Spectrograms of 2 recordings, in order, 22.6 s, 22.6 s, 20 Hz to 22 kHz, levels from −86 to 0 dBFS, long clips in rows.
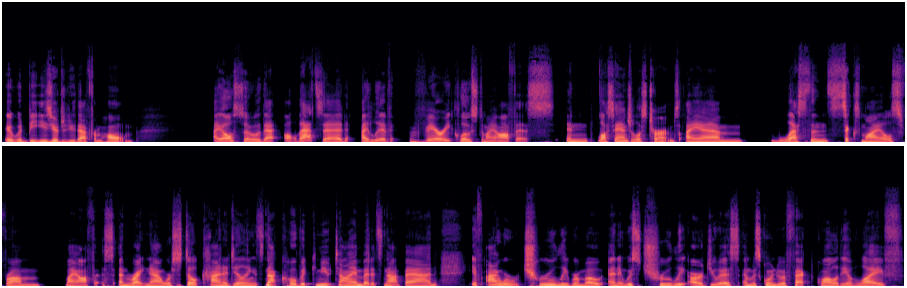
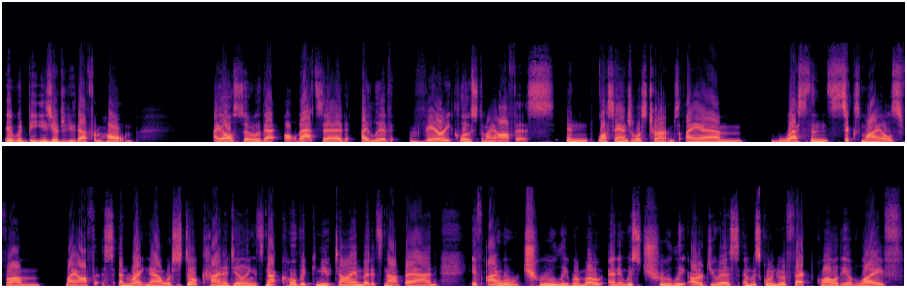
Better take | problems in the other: first | distortion; slight; 10 dB below the speech

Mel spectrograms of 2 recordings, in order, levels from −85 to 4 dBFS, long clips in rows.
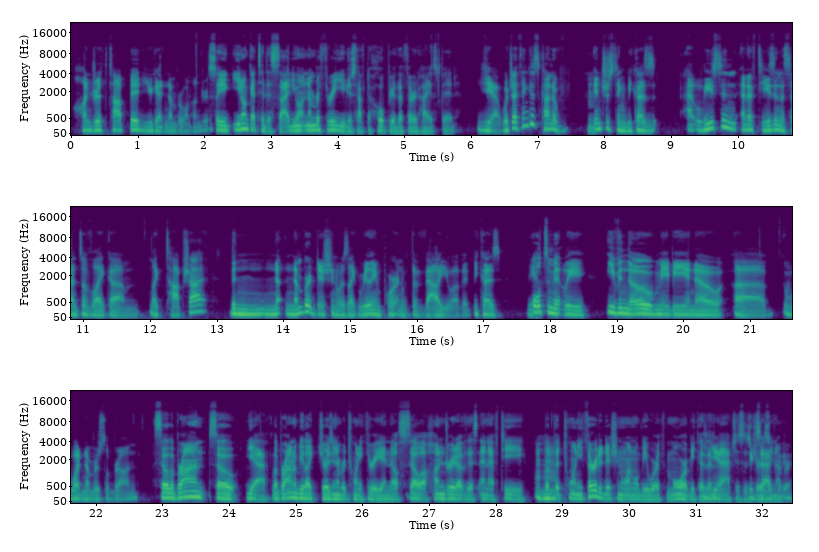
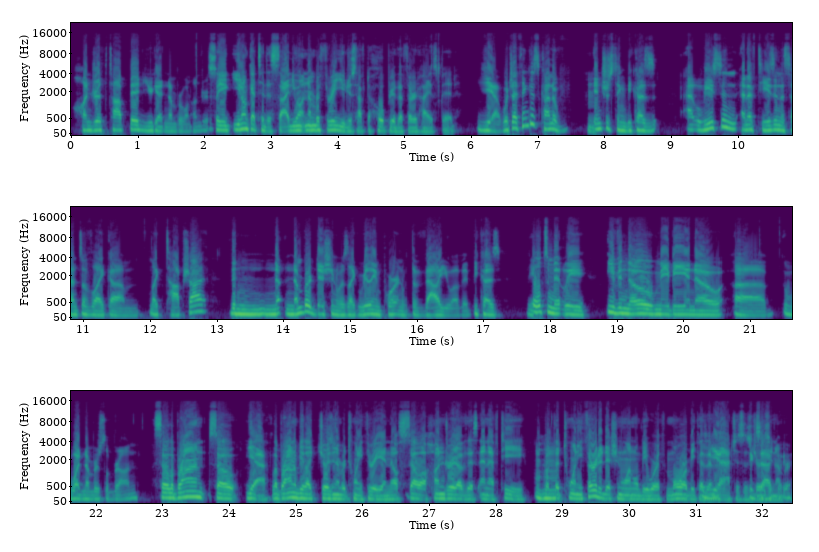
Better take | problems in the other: first | distortion; slight; 6% of the sound clipped

